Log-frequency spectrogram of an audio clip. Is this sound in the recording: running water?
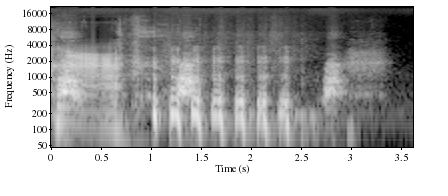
no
